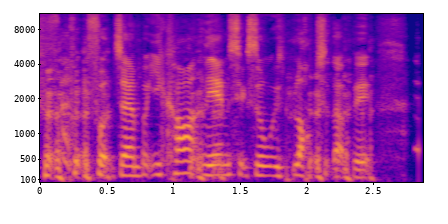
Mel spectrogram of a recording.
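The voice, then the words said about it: Black Country English accent. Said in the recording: “you've got a Black Country accent”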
